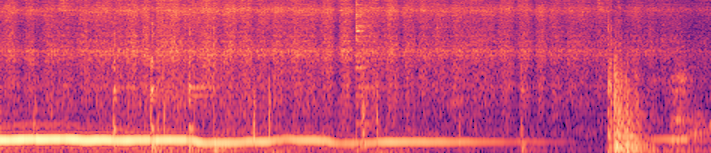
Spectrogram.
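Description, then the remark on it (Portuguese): Hot water rushes steadily from a shower as a boy takes a bath, in a continuous hiss, with a low droning hum beneath it and a few sharp knocks and clunks scattered throughout. “Vá tomar logo seu banho que daqui a pouquinho vai estar tudo pronto.”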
